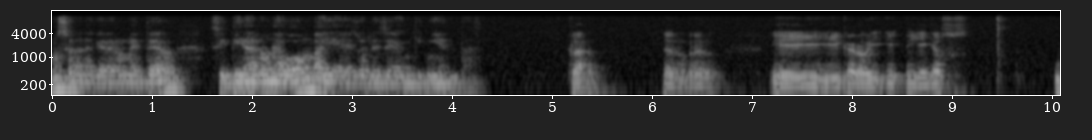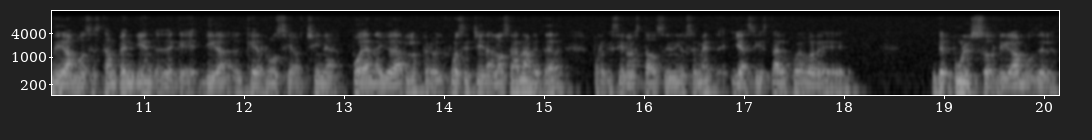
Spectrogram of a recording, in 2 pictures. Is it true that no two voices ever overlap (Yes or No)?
Yes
